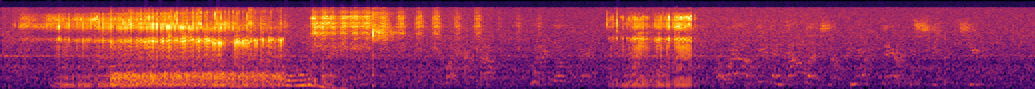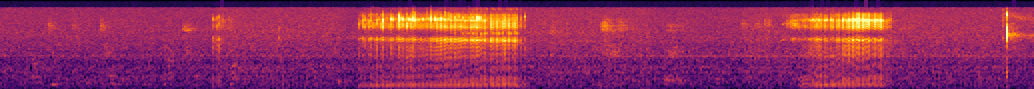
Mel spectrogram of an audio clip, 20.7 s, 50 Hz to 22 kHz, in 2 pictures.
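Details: Loud rasping snores from a sleeping cat, about four breaths in 20 seconds with quieter breathing between.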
